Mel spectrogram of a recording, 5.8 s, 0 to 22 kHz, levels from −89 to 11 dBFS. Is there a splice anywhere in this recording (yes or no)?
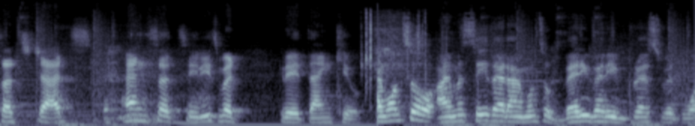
yes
